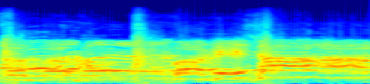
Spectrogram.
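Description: Men chanting a noha together in unison, with loud, regular chest-beating (matam) slaps on the beat, about one a second, three strikes in all.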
